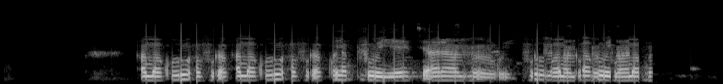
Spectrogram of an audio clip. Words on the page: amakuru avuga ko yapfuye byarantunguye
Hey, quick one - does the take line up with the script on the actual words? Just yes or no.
no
